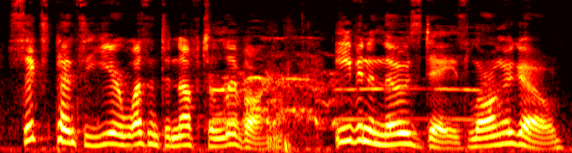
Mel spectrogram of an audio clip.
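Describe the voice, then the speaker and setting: A woman with a medium-pitched voice tells stories in an informal, expressive way. Her intonation is lively and emphatic, made for children's books. Farmyard noise with crowing fowl is faintly audible behind her. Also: moderate pace. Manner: animated, emphatic, drawing out key words. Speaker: audiobook reader. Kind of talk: expressive children's storybook narration with informal introduction. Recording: noisy farmyard ambience, roosters crowing. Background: farm animals, crowing roosters.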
